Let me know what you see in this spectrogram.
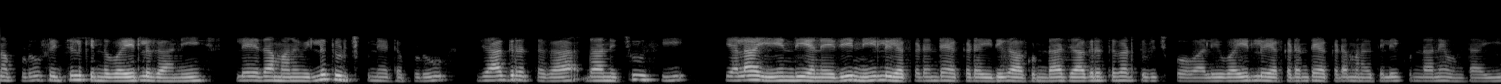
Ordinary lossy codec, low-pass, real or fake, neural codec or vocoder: AAC, 24 kbps; 3.6 kHz; real; none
